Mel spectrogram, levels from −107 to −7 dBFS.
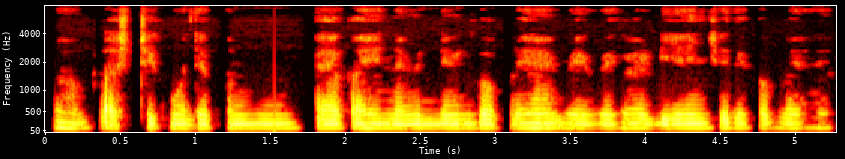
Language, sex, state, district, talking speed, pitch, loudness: Marathi, male, Maharashtra, Nagpur, 180 wpm, 110 Hz, -25 LUFS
